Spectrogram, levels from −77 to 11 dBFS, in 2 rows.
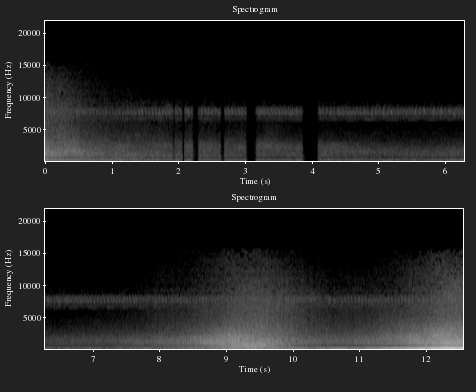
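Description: A recording of everyday sounds carries four kinds of network timing fault. From 1.91 to 3.18 s there are repeated stalls (stutter): the receiver's jitter buffer ran dry seven times as packets arrived late, and each gap was bridged by extending the last sound, 365 ms in all and nearly a third of that stretch, the longest gap 145 ms. On a spectrogram these show as short smeared bands where the spectrum freezes horizontally, some fading toward the end, and the waveform shows repeating look-alike cycles in place of fresh detail. At 3.86 to 4.11 s comes a call audio freeze: the sound hangs for 235 ms, a continuation that quickly fades and includes about 190 ms of silence, most likely because packets were held up long enough to empty the buffer, after which playback resumes where it stopped. The spectrogram shows a brief flat streak collapsing into a blank vertical block, and the waveform thins to a flat line. 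From 4.86 to 5.35 s a jitter buffer slow-down stretches the audio to about 86% speed, adding roughly 75 ms by repeating single periods to rebuild the buffer's reserve, so events drag without any pitch change. Spectral features look horizontally stretched at unchanged frequencies, and the waveform shows runs of near-identical cycles. Two jitter buffer speed-ups follow, where the buffer held too much audio and trimmed short periods to cut the delay: 7.19 to 8.83 s at about 111%, dropping around 200 ms, and 9.37 to 10.46 s at about 108%, dropping around 100 ms. These passages sound hurried at the same pitch; on a spectrogram events sit closer together horizontally with unchanged frequencies, and the waveform shows slightly compressed spacing with tiny splice points where cycles were removed.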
